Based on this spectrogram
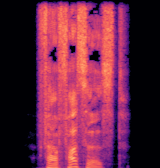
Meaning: second-person singular subjunctive I of verfassen
- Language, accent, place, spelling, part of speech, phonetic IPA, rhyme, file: German, Germany, Berlin, verfassest, verb, [fɛɐ̯ˈfasəst], -asəst, De-verfassest.ogg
